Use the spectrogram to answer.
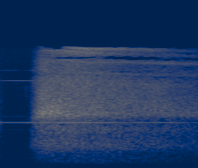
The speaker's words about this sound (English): I will invite you to take a deep breath.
